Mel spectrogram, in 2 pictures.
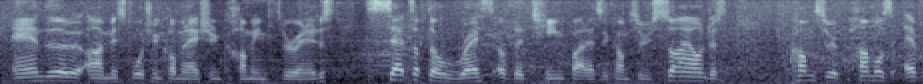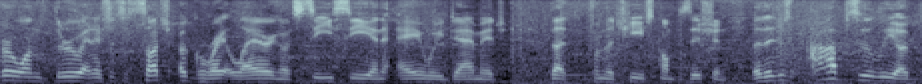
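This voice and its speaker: A man's voice: medium pitch, background noise. A man breaking down esports replays at speed, piling on fillers as he walks through the plays. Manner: fast, filler-heavy play-by-play breakdown. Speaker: esports analyst.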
